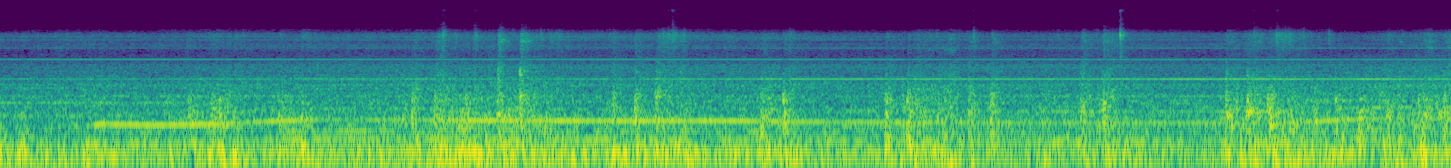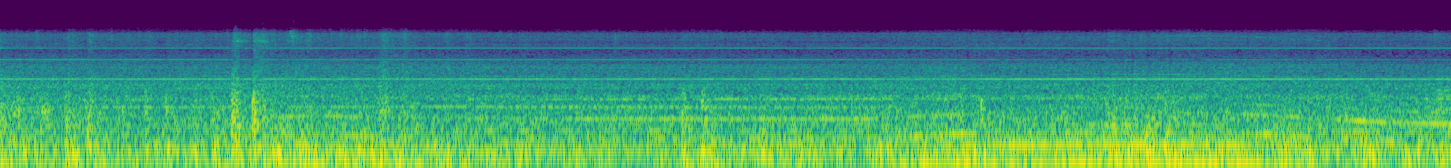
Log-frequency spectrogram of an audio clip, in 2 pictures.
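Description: Inside a moving passenger train: steady running rumble with scattered clicks of the wheels over the track, a low humming tone from the drive that rises and falls in pitch a few times, and thin steady whines above it.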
